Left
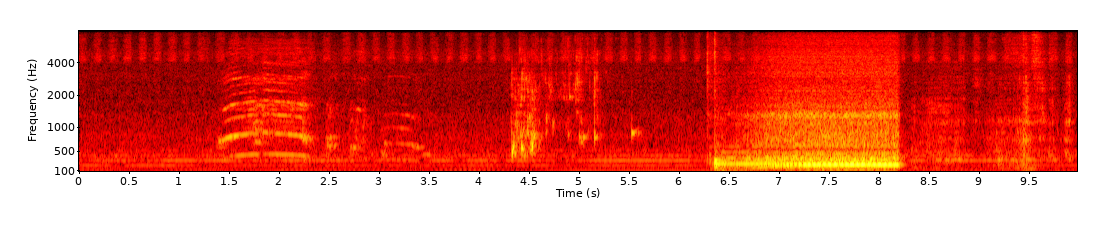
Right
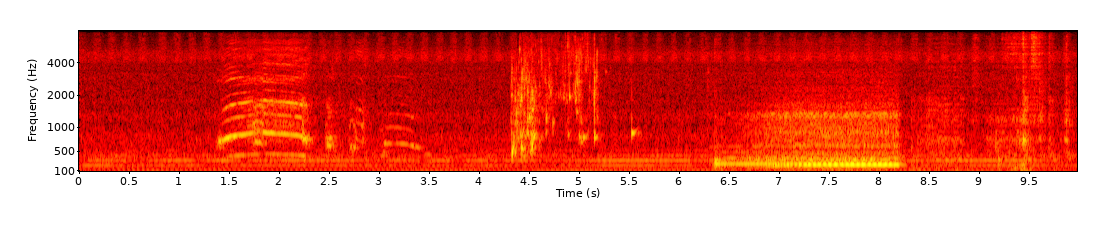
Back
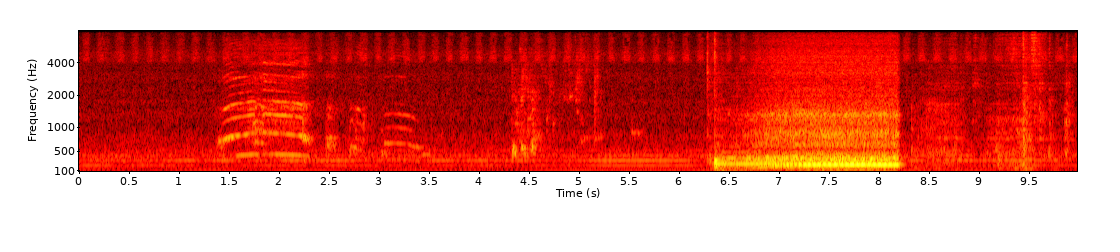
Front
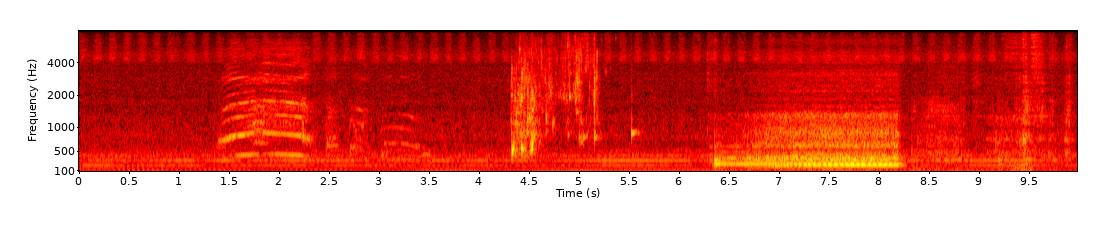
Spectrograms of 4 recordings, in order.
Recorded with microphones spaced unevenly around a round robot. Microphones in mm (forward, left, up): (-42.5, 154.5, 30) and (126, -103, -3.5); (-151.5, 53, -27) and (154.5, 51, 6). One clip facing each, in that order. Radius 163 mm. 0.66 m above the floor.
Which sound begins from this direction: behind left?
A microwave, at 6.3 s.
